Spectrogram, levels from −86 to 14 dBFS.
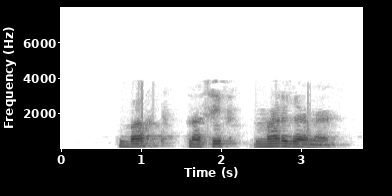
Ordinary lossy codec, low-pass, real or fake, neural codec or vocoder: AAC, 16 kbps; 7.2 kHz; real; none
